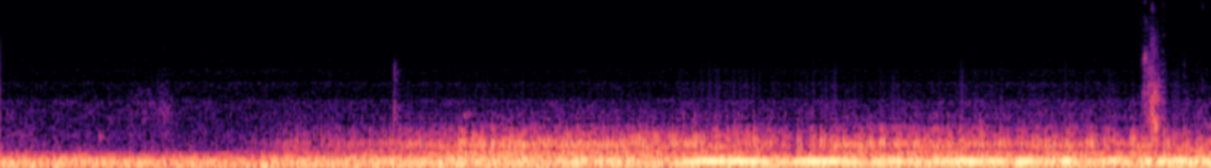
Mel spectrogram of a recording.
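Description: A low, steady rumbling drone that grows louder about two-thirds of the way through, as a steady humming tone comes in over it.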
